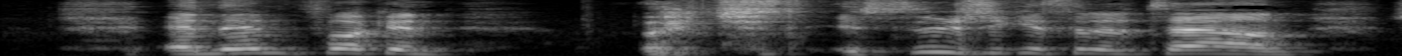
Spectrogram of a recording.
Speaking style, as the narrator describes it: she yells

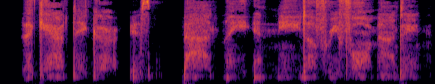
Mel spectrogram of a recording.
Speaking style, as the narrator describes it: the creature whispered

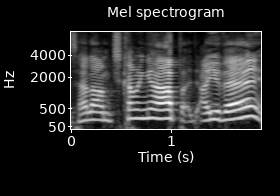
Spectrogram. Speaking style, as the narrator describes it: You go shout up the stairs

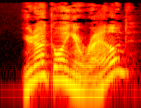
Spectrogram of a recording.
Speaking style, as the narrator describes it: Cedric asked nervously

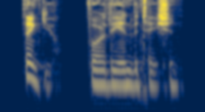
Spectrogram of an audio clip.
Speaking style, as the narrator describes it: muttered, quickly adding

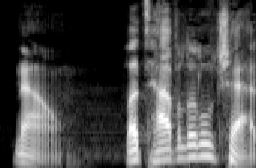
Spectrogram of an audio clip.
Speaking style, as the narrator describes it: she said

